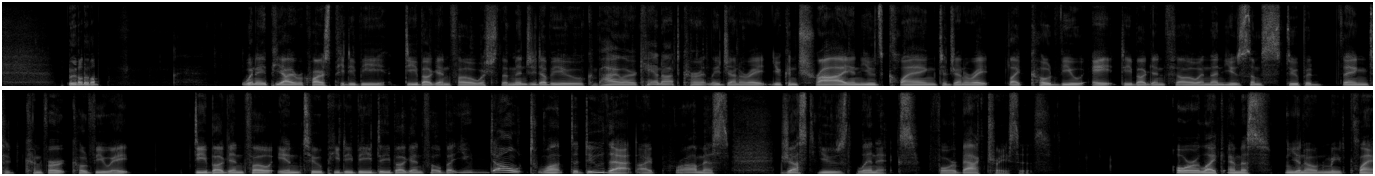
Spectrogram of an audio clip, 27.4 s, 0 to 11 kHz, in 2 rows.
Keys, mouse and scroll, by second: 2.0 alt+b, 2.1 alt+b, 2.4 alt+b, 2.5 alt+b, 3.0 alt+f, 3.2 alt+f, 3.3 alt+f, 3.5 alt+f, 4.1 alt+f, 4.9 ctrl+space, 5.1 ctrl+alt+b, 5.4 ctrl+alt+b, 5.6 ctrl+alt+b, 5.7 ctrl+alt+b, 5.9 ctrl+alt+b, 6.5 alt+b, 6.7 alt+b, 6.9 alt+b, 7.0 alt+b, 7.5 ctrl+g, 7.9 ctrl+space, 8.0 ctrl+e, 8.2 ctrl+g, 8.5 ctrl+b, 8.6 ctrl+b, 8.8 ctrl+space, 9.2 ctrl+alt+b, 9.4 ctrl+g, 9.9 ctrl+g, 17.1 ctrl+space, 17.5 ctrl+alt+f, 17.7 ctrl+g, 17.9 ctrl+space, 18.6 ctrl+alt+b, 19.1 ctrl+g, 20.6 ctrl+space, 21.1 ctrl+alt+f, 21.2 ctrl+g, 21.9 ctrl+s, 23.5 ctrl+Return, 24.1 ctrl+s, 24.3 ctrl+space, 24.7 ctrl+alt+b, 24.9 ctrl+g, 25.2 ctrl+s, 25.9 ctrl+e, 26.6 ctrl+s.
